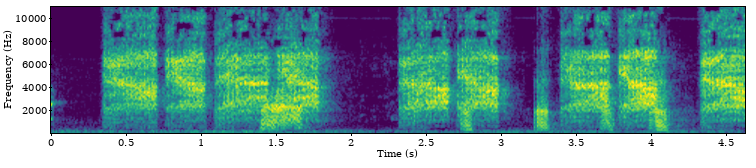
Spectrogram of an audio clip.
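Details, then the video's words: Lure recording of a Papuan magpie-robin in full voice: grating, scratchy bursts run together in quick sequences, broken by a short silence. "Suara Pikat Burung Murai Papua Full Gacor"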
